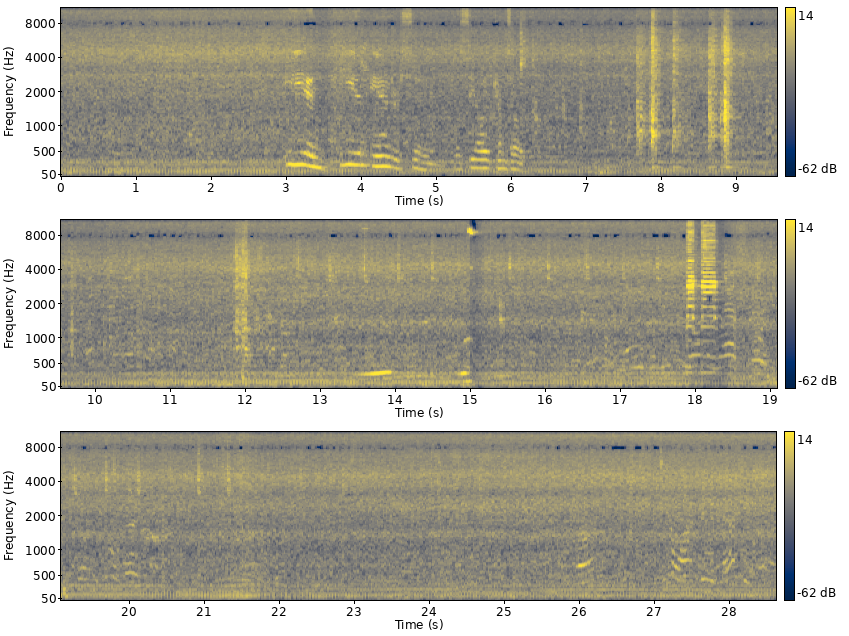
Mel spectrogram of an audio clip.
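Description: A forklift engine idles steadily nearby.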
